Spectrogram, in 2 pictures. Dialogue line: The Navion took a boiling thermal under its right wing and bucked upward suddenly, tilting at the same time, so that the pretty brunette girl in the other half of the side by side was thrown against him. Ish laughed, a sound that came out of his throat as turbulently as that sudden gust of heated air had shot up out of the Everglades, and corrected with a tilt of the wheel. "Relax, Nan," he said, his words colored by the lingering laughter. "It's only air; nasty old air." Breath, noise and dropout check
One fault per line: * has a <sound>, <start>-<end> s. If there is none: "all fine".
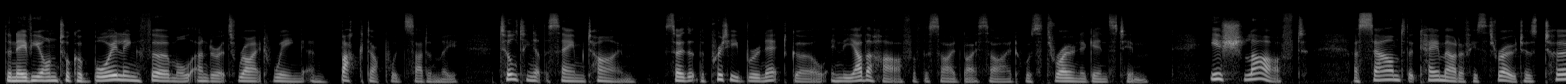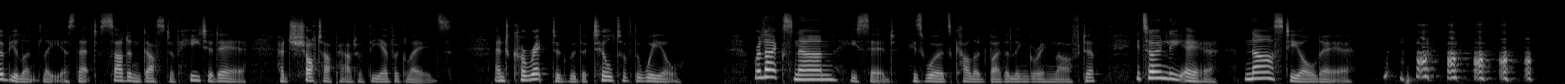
* has a laugh, 29.5-31.0 s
